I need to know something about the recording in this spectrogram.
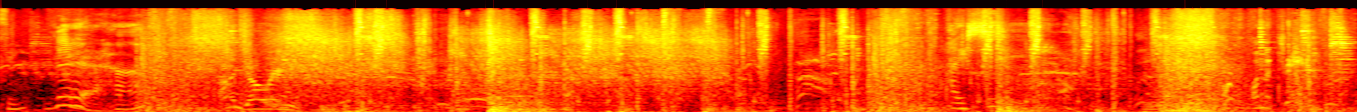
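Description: Game sound effects of clashing weapons and battle noises play.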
